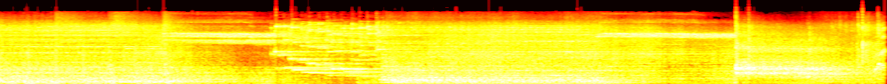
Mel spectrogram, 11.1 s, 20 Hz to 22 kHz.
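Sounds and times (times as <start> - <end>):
percussion ensemble playing: 0.0 - 8.2
final percussion hit ringing: 4.4 - 7.4.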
